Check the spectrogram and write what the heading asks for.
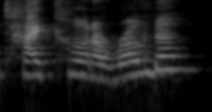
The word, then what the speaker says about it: Ticonderoga: Ticonderoga?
